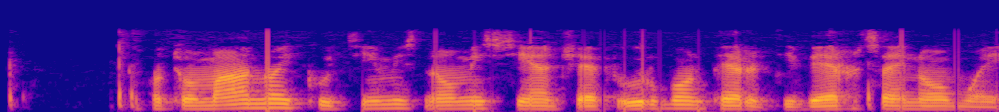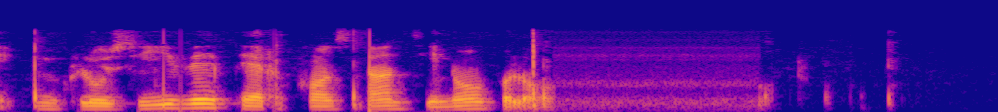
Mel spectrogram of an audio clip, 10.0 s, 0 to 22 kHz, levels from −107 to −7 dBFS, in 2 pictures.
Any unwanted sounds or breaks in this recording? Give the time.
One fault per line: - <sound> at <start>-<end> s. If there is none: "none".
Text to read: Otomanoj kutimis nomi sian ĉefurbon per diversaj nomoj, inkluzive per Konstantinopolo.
none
